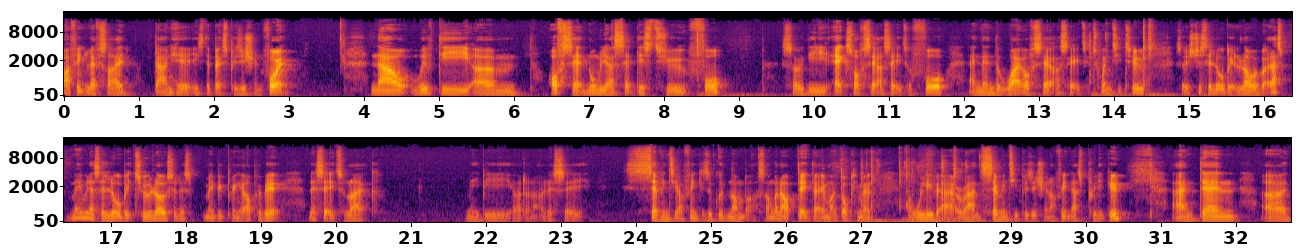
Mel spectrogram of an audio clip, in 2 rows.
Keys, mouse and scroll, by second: 0.0 click, 7.1-10.0 drag, 12.5-15.2 drag, 13.8 KP_2, 17.5-24.2 drag.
